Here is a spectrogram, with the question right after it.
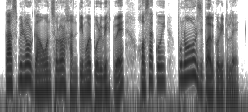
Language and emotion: Assamese, happy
